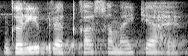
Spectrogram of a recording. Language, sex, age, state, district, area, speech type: Hindi, female, 18-30, Rajasthan, Jodhpur, urban, read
